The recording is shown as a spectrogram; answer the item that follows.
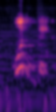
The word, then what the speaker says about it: উদ্বেগ: উপসর্গের ক্ষেত্রে দ এর সঙ্গে ব ফলা বাংলা উচ্চারণে অবিতৃত থাকবে যেমন উদ্বেগ উদ্বেগটা কিন্তু যোগ বেগ এটা যখন সন্ধিবদ্ধ হয়ে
